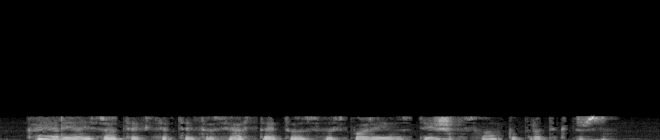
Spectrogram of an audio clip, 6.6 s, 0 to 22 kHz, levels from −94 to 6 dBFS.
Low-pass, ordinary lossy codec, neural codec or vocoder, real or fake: 3.6 kHz; AAC, 16 kbps; none; real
